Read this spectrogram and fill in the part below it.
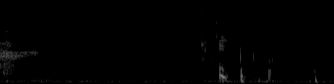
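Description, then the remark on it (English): Quiet mouth sounds of someone sipping water: a brief soft squeak, a pause, then a cluster of wet clicks and gulps near the end. No one talks. “Excuse me, I'll just grab my water.”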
